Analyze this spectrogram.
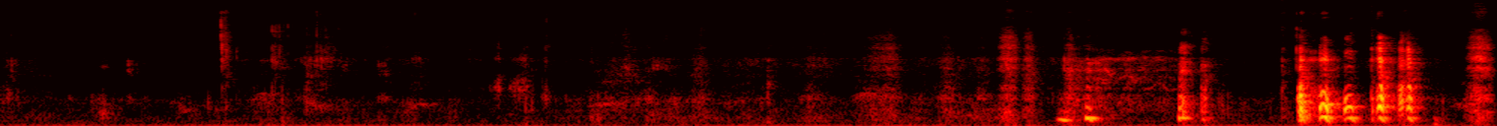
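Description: People chewing pizza with wet mouth clicks, quiet at first and louder over the last three seconds. Near the end comes a quick run of short, loud sounds, about five a second.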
